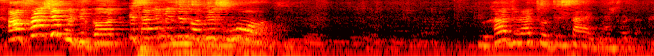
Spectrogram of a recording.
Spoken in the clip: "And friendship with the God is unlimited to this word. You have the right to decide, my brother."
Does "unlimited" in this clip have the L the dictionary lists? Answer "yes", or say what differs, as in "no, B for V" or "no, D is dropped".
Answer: no, L is dropped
